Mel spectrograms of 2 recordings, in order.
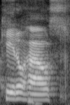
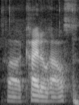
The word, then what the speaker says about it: Kaido House: i've been talking about cato house kaido house okay to hokkaido house however you pronounce it i am always saying it wrong kaido house is how you say it i i did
